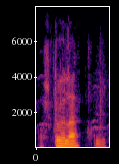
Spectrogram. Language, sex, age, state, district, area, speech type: Odia, male, 30-45, Odisha, Malkangiri, urban, spontaneous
